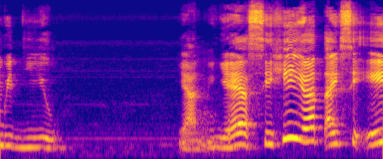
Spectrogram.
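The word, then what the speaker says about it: 히읗: Si hiyat, kapag nasa gitna, yan, kapag nasa final position, ano naman siya? Final, per syllable po ang pinag-uusapan kapag positioning, ha?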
